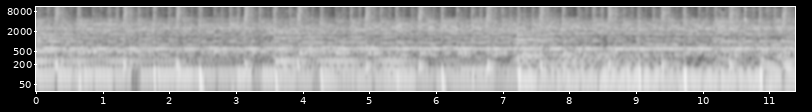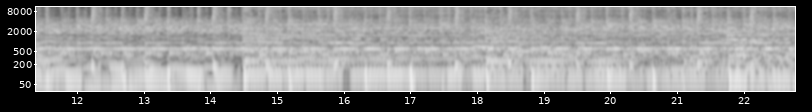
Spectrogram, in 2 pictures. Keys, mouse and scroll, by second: 0.4 shift+right click, 0.9 middle click, 1.3 c, 5.5 shift+right click, 5.5 c, 6.8 middle click, 7.7 middle click, 8.6 u, 9.8 middle click, 10.1-10.5 scroll up 4, 10.7 shift+middle click, 11.0 scroll down 1, 12.6-13.0 scroll up 1, 13.2 shift+middle click, 13.6 scroll up 1, 14.1 right click, 14.8 right click, 15.1 shift+right click, 15.3 shift+right click, 16.0 right click, 16.6 shift+right click, 17.5 right click, 17.6-22.7 shift+right click.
